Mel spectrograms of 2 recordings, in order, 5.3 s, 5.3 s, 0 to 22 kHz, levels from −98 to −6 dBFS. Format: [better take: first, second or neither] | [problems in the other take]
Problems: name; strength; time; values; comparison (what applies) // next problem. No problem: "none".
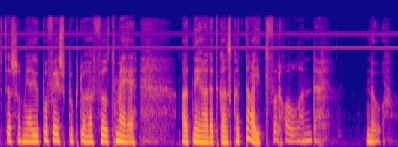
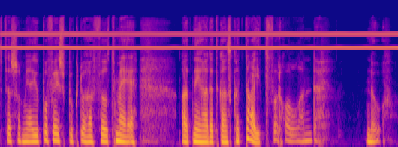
first | high-pitched whine; loud; throughout; 6 kHz, 5 dB below the speech; faint in the first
